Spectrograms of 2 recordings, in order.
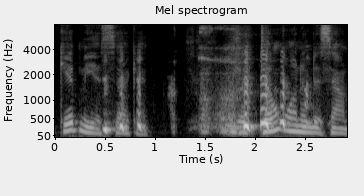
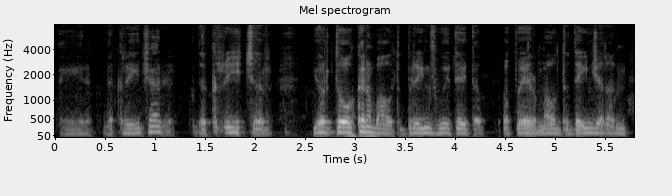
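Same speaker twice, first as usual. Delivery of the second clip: put-on Irish accent.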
